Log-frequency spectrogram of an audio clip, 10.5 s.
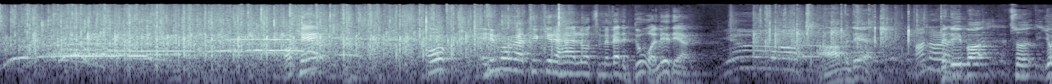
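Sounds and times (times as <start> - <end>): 
audience applause: 0.0 - 6.0, 7.3 - 9.7
speech: 3.0 - 3.4, 4.3 - 7.5, 8.2 - 10.5.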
